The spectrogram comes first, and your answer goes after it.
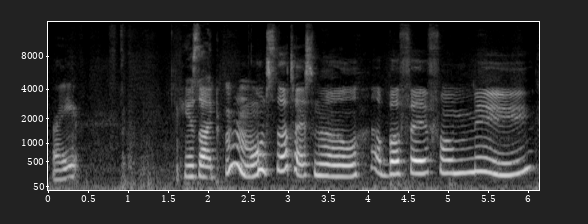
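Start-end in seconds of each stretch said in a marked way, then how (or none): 2.2-6.0 slow, snooty monster savoring a meal; a hungry giant monster, posh and unhurried; snooty kaiju voice. Pretend. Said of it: "That's my kaiju voice".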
